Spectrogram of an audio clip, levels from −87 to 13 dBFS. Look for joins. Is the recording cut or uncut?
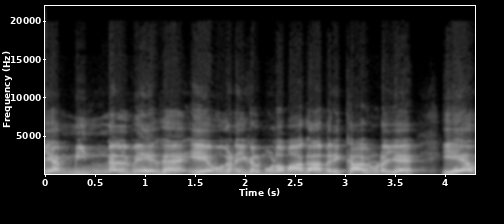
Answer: uncut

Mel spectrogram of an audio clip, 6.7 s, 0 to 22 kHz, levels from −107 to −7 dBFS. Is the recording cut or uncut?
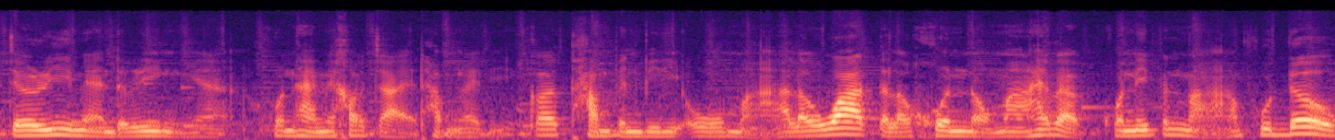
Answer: uncut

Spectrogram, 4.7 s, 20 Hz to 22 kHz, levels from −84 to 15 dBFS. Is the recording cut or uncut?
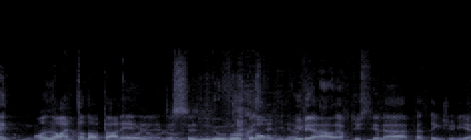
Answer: cut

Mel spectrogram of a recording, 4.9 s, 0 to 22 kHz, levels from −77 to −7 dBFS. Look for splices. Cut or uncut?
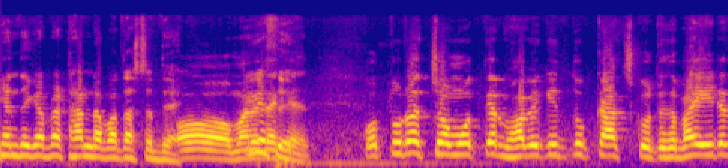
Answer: uncut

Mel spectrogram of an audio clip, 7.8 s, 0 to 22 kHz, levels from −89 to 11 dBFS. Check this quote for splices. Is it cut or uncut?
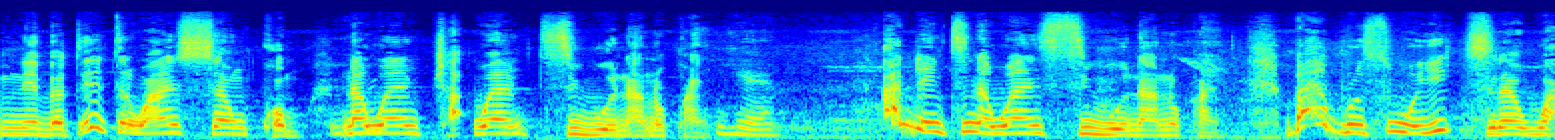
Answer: uncut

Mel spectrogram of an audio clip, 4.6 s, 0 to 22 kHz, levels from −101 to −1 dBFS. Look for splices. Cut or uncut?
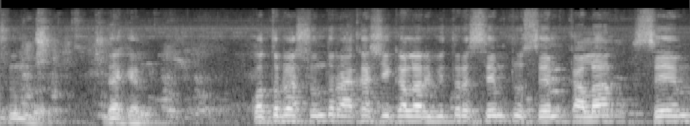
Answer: uncut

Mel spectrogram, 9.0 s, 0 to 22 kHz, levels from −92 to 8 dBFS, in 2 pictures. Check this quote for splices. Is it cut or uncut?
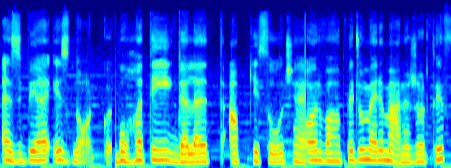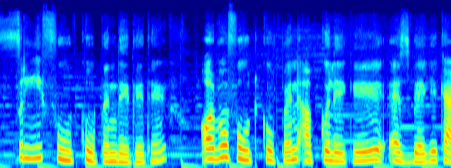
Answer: cut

